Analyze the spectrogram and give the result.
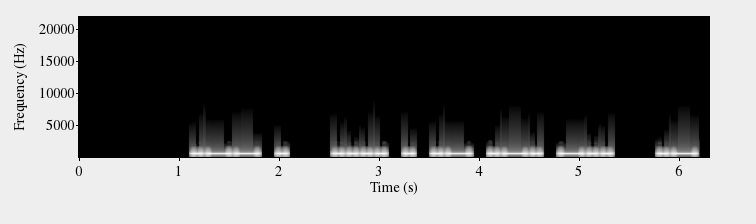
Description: Morse code, heard as a keyed tone, about 17 wpm, 700 Hz. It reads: WE HEARD A
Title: Sentences from Top 1500 Words 17wpm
